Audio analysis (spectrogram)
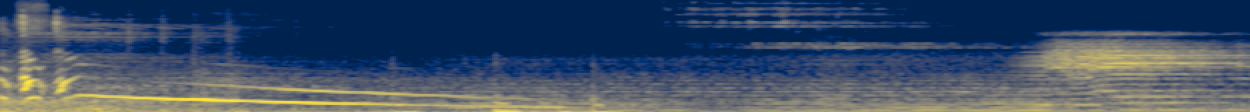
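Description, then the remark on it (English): A single long wolf howl glides slowly downward in pitch for a few seconds, clear, then fades into a low rumbling ambience with a thin high whine near the end. “The wolf begins to circle the boy.”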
